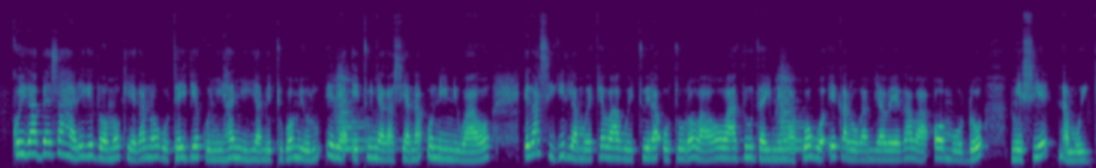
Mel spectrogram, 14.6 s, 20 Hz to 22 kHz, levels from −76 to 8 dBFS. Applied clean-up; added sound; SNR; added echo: none; Bowed string instrument; 13 dB; none.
